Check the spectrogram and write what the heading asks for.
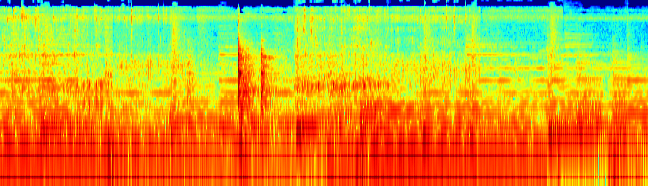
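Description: A hot milky drink being poured into a mug, over soft background music; a sharp clink about two and a half seconds in.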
